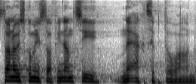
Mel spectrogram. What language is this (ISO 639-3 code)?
ces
